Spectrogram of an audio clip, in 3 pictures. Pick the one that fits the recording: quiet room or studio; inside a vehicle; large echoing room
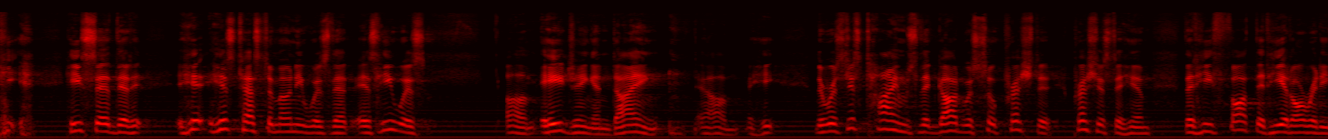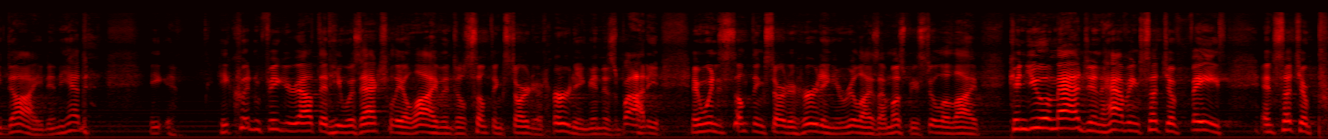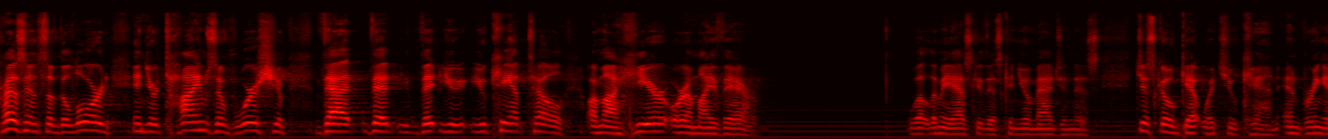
large echoing room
